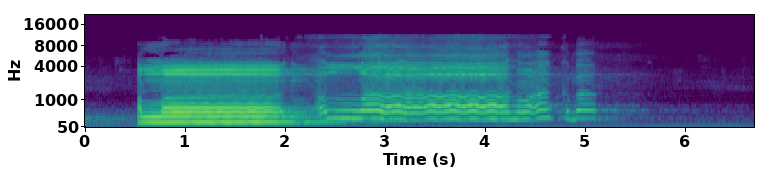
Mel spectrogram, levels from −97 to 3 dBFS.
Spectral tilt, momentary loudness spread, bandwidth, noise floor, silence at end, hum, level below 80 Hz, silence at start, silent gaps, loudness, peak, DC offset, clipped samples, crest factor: -6 dB/octave; 18 LU; 11.5 kHz; -66 dBFS; 1.6 s; none; -66 dBFS; 0.55 s; none; -21 LUFS; -6 dBFS; under 0.1%; under 0.1%; 18 dB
